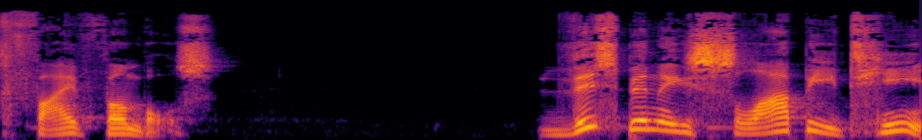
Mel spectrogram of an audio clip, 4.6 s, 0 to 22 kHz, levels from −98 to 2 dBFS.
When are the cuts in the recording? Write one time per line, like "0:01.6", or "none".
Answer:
0:03.1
